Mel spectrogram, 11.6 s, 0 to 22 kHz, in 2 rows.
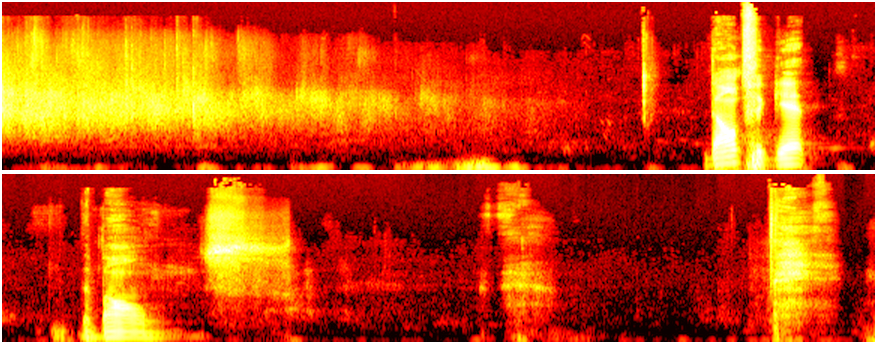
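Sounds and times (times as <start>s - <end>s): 
church audience clapping in praise: 0.0s - 3.8s
speech: 4.7s - 5.4s, 6.4s - 7.5s.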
